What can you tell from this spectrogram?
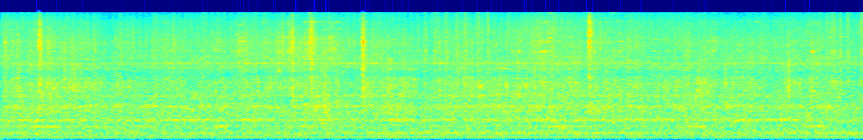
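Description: Tractor engine running steadily while pulling a grass tedder, an even drone with a few light clicks.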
